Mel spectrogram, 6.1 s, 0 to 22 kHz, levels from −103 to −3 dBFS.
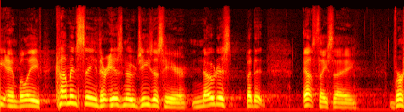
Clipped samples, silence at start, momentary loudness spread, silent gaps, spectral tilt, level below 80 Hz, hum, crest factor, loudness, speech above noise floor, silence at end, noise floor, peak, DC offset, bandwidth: under 0.1%; 0 s; 7 LU; none; -4.5 dB/octave; -68 dBFS; none; 18 dB; -29 LUFS; 20 dB; 0 s; -49 dBFS; -10 dBFS; under 0.1%; 17.5 kHz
